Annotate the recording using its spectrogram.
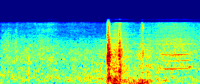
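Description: A sudden loud knock about a second in, followed by one or two quicker, fainter knocks within half a second.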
